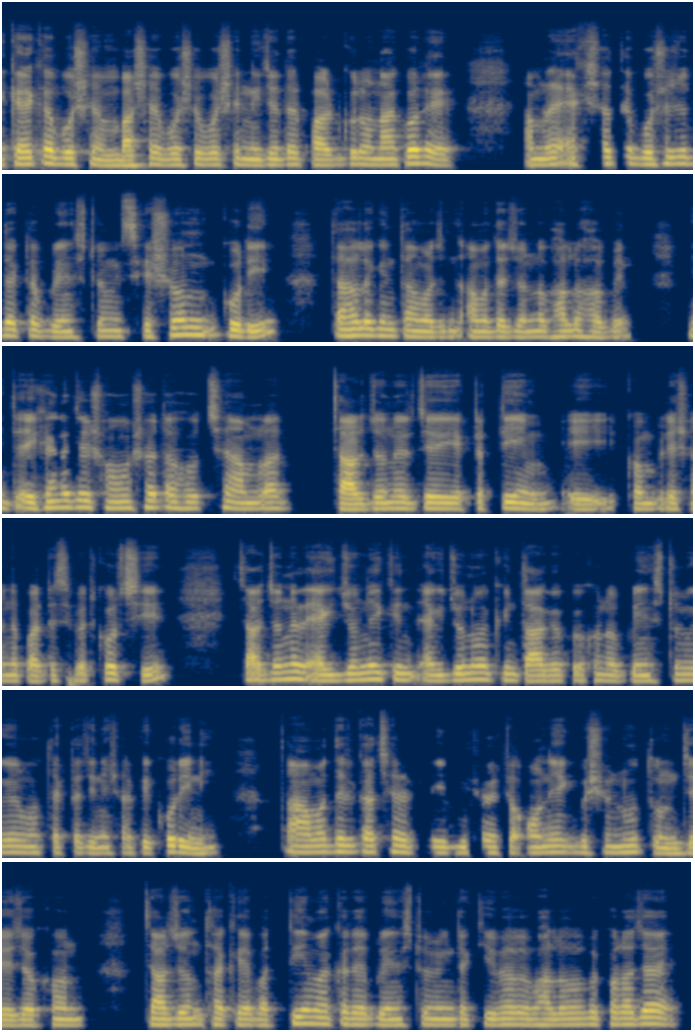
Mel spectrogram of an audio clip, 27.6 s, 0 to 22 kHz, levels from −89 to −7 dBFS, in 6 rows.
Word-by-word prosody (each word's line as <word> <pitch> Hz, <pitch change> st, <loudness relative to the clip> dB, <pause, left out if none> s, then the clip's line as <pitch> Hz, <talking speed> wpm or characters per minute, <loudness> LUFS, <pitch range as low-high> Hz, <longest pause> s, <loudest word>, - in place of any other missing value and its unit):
একা, 155 Hz, -, +3 dB
একা 160 Hz, +2 st, +6 dB
বসে 145 Hz, +1 st, +2 dB
উম 120 Hz, -, -1 dB
বাসায় 120 Hz, +3 st, +2 dB
বসে, 130 Hz, +2 st, 0 dB
বসে 140 Hz, +2 st, -1 dB
নিজেদের 135 Hz, +2 st, 0 dB
part 125 Hz, -1 st, +3 dB
গুলো 145 Hz, -1 st, +1 dB
না 135 Hz, -, +3 dB
করে, 160 Hz, -4 st, +7 dB, 0.6 s
আমরা 135 Hz, +2 st, +2 dB
একসাথে 155 Hz, +3 st, -3 dB
বসে 140 Hz, +2 st, +1 dB
যদি 160 Hz, 0 st, 0 dB
একটা 155 Hz, -1 st, -1 dB
brainstorming 130 Hz, +2 st, -3 dB
session 170 Hz, +6 st, +2 dB, 0.3 s
করি, 135 Hz, -3 st, +4 dB, 0.5 s
তাহলে 160 Hz, +2 st, +4 dB
কিন্তু 150 Hz, -2 st, -1 dB
আমার 130 Hz, -1 st, +2 dB, 0.3 s
আমাদের 130 Hz, 0 st, +1 dB
জন্য 130 Hz, +1 st, 0 dB
ভালো 135 Hz, +1 st, +1 dB
হবে। 120 Hz, +1 st, -2 dB, 0.4 s
কিন্তু 145 Hz, -3 st, -5 dB
এখানে 155 Hz, +3 st, +1 dB
যে 165 Hz, -, +4 dB
সমস্যাটা 150 Hz, +2 st, +1 dB
হচ্ছে 145 Hz, +3 st, -4 dB
আমরা 135 Hz, +1 st, +1 dB, 0.4 s
৪ 120 Hz, -1 st, +7 dB
জনের 140 Hz, 0 st, +1 dB
যেই 140 Hz, -1 st, +5 dB
একটা 130 Hz, -, -5 dB
টিম 140 Hz, -3 st, +4 dB, 0.3 s
এই 120 Hz, -, 0 dB, 0.3 s
competition 130 Hz, 0 st, -2 dB
এ -, -, -10 dB
participate 125 Hz, +1 st, -3 dB
করছি। 155 Hz, -3 st, +2 dB, 0.6 s
৪ -, -, +3 dB
জনের 165 Hz, +1 st, +3 dB
১ 135 Hz, -, +4 dB
জনই 160 Hz, +2 st, +3 dB, 0.3 s
১ 130 Hz, -, +1 dB
জনও 160 Hz, +2 st, +3 dB
কিন্তু 145 Hz, -4 st, -2 dB
আগে 130 Hz, +1 st, 0 dB
কখনো 140 Hz, -2 st, -3 dB
brainstorming 135 Hz, +3 st, -2 dB
এর -, -, -2 dB
মতো 140 Hz, -, -6 dB
একটা 130 Hz, -, -6 dB
জিনিস 125 Hz, 0 st, -3 dB
আরকি 125 Hz, +1 st, -3 dB
করিনি। 130 Hz, -5 st, +3 dB, 0.5 s
তো -, -, -22 dB
আমাদের 150 Hz, +1 st, +1 dB
কাছে 150 Hz, +2 st, 0 dB
আর -, -, +2 dB
কি 140 Hz, -, -7 dB, 0.2 s
বিষয়টা 135 Hz, 0 st, -3 dB, 0.2 s
অনেক 145 Hz, +2 st, 0 dB
বেশি 135 Hz, +2 st, -4 dB
নতুন 140 Hz, -4 st, -2 dB, 0.2 s
যে 125 Hz, -, +2 dB
যখন 130 Hz, +1 st, 0 dB, 0.5 s
৪ 135 Hz, -2 st, +4 dB
জন 140 Hz, 0 st, +2 dB
থাকে 135 Hz, 0 st, 0 dB
বা, 125 Hz, -, +1 dB
টিম 160 Hz, 0 st, +3 dB
আকারে 140 Hz, -1 st, 0 dB
brainstorming 130 Hz, 0 st, -1 dB
টা 130 Hz, -, -1 dB
কীভাবে 135 Hz, +1 st, 0 dB
ভালোভাবে 135 Hz, +2 st, 0 dB
করা 140 Hz, -1 st, +2 dB
যায় 150 Hz, -3 st, +4 dB
140 Hz, 180 wpm, -23 LUFS, 130-150 Hz, 0.6 s, করে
